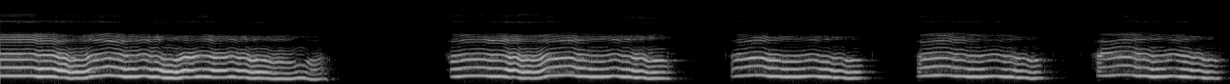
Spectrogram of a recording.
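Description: A man singing wordless vocal runs unaccompanied, in five phrases: one long one, then four shorter repeats. Each is a quick wavering line of notes that drops away at the end, a hard run being practised over and over.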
